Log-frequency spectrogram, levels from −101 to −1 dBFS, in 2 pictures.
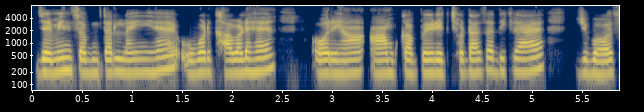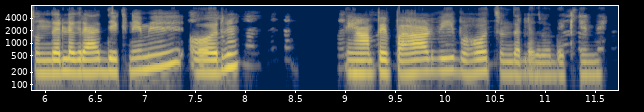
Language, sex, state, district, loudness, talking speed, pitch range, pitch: Hindi, male, Bihar, Jamui, -17 LUFS, 195 wpm, 195-215 Hz, 200 Hz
